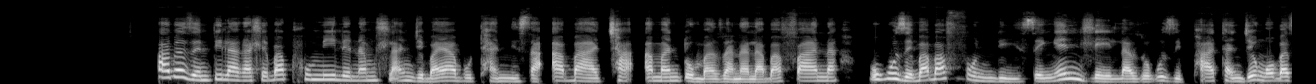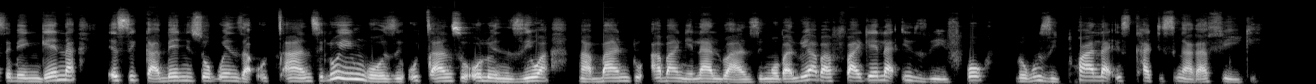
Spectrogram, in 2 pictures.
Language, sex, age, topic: North Ndebele, female, 50+, health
